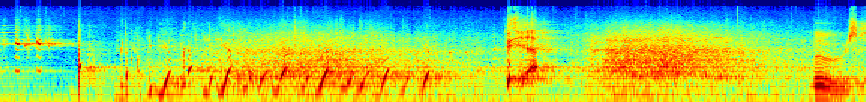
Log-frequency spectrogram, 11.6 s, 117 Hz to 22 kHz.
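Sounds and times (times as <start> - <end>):
voice imitating a cork popping from a bottle: 1.0 - 5.8
voice making bubbly gurgles like water glugging: 1.5 - 6.1
laughter: 2.5 - 11.4.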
